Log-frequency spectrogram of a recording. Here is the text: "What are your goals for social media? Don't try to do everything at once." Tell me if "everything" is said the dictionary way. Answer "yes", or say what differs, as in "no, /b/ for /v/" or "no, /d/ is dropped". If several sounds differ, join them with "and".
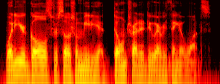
yes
